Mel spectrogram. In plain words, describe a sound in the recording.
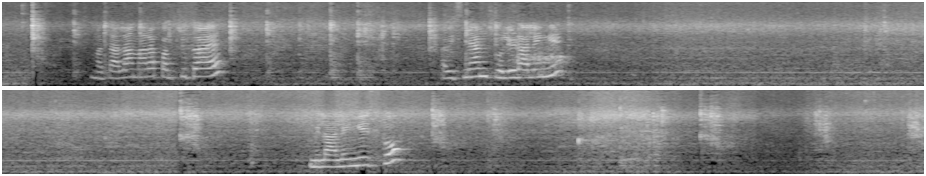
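Food sizzles and hisses in a hot pan.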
